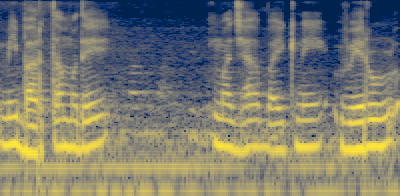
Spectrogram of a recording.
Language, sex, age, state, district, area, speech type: Marathi, male, 30-45, Maharashtra, Aurangabad, rural, spontaneous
